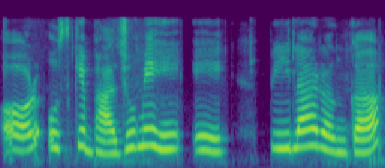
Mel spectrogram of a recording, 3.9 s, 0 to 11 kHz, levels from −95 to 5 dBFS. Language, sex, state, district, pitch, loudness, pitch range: Hindi, female, Delhi, New Delhi, 270 Hz, -15 LUFS, 235-290 Hz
